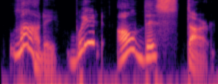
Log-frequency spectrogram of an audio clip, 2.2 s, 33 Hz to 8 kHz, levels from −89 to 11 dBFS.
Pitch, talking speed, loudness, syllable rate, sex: 165 Hz, 140 wpm, -18 LUFS, 4.1 syllables/s, male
